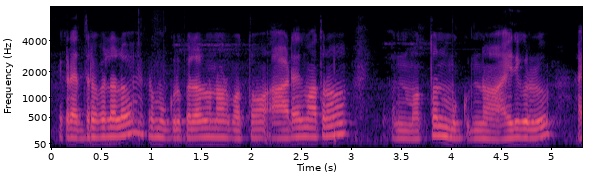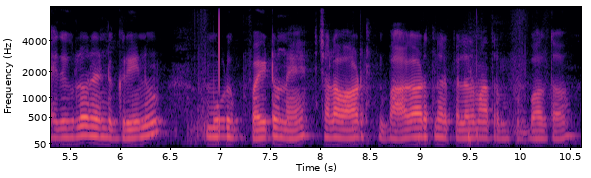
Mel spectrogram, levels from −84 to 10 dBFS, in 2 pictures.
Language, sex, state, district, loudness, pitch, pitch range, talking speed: Telugu, male, Andhra Pradesh, Visakhapatnam, -28 LUFS, 140 Hz, 130-150 Hz, 145 wpm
